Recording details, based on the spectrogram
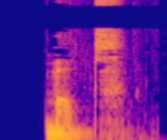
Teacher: T in Dutch is less explosive than in English.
